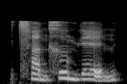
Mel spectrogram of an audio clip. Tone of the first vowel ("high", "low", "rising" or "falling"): low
